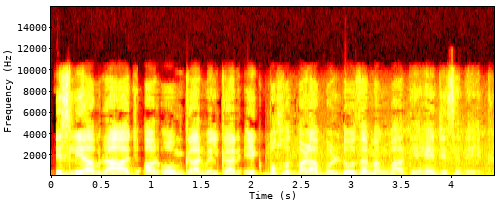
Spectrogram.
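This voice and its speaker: A man narrating an animated moral story in a scripted, even storytelling way. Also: fairly low pitch, normal speed, slight background noise.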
